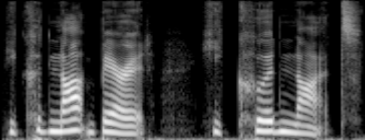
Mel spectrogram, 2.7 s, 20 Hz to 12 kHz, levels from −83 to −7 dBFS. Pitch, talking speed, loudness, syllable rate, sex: 220 Hz, 155 wpm, -16 LUFS, 3.4 syllables/s, female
